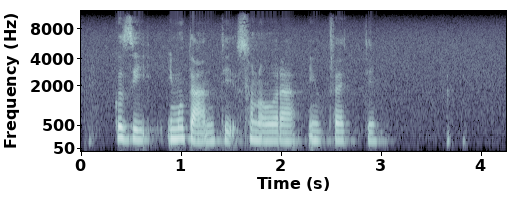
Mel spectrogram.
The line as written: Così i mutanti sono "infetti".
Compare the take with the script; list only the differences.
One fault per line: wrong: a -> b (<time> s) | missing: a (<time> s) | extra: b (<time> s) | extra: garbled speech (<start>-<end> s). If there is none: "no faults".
extra: ora (1.8 s)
